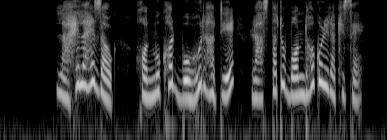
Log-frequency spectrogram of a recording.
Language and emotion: Assamese, fearful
